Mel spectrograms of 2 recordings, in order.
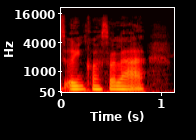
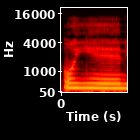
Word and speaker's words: Oyinkansola: I know I have a mixed audience of individuals from different backgrounds, and I want to make sure that, you know, we all know how to, like, you know, pronounce my name, or if you wanted to reference my podcast to someone, my name is Oyinkansala. You can call me Oyin, you can call me Oyinko, anyone works.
